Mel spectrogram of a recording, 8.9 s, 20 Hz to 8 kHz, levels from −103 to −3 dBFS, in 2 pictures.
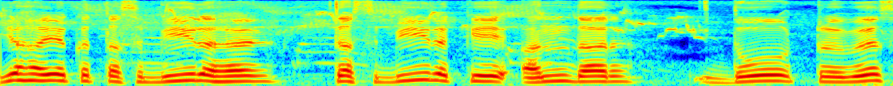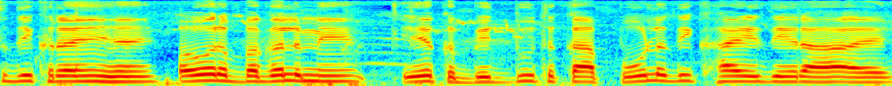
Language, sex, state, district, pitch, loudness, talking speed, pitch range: Hindi, male, Uttar Pradesh, Varanasi, 190 Hz, -15 LUFS, 140 wpm, 180-200 Hz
